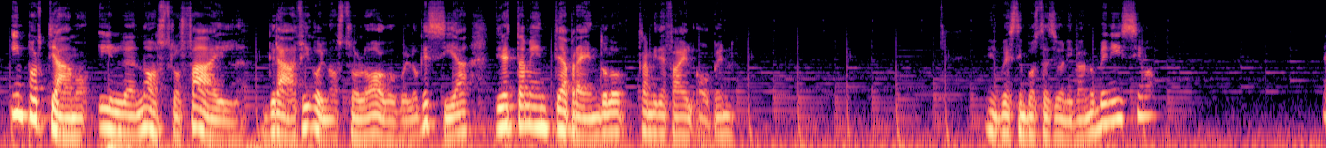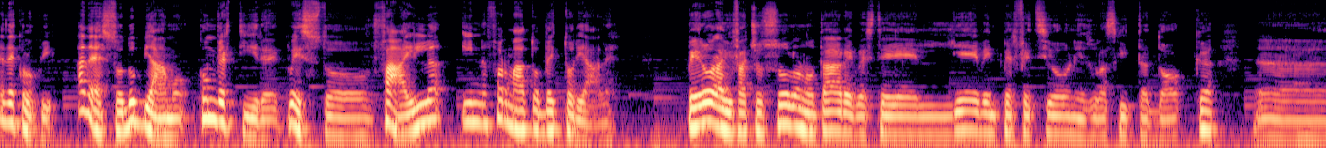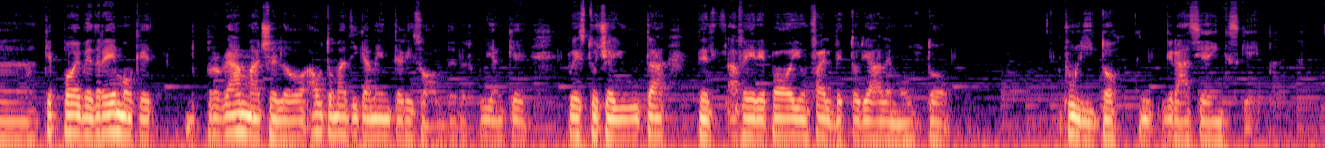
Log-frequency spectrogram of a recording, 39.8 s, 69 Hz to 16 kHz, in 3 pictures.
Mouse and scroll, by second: 4.7 click, 6.9 click, 8.7 click, 8.9 click, 12.4 click, 12.6 click, 13.4 click, 13.6 click.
